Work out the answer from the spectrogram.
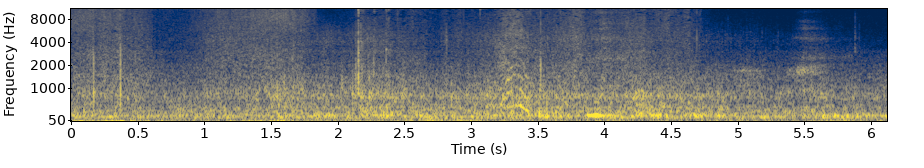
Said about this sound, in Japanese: なんかいつもよりチャック開けるの手間取っちゃいますね。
